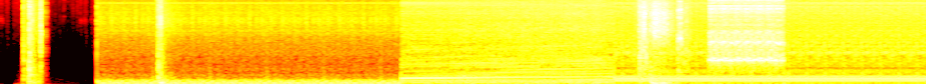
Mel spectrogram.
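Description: A video game car engine hums steadily while driving.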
